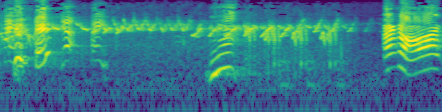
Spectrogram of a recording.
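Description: Children's voices calling out and laughing, with birds chirping steadily in the background. One loud rising-and-falling call comes about two seconds in.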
